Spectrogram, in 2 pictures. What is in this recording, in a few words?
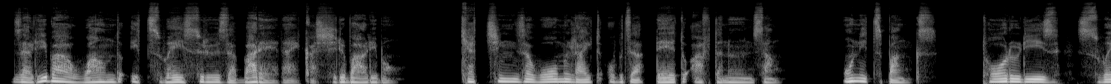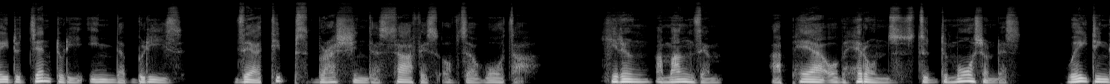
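Japanese, male, English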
